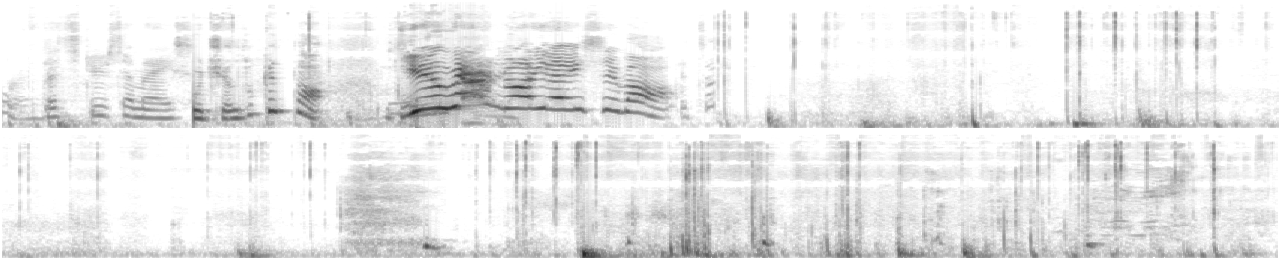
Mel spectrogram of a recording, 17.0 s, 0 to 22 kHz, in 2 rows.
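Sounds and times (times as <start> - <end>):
plastic toys clicking and tapping: 4.6 - 10.8, 11.5 - 17.0
crinkly rustle: 11.8 - 17.0.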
